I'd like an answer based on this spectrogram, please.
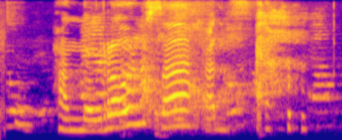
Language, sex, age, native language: Icelandic, male, 9, Icelandic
